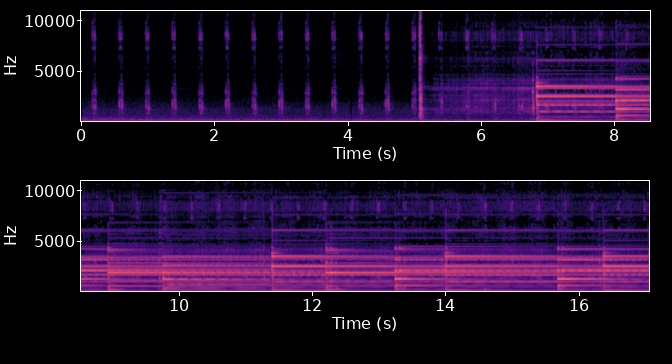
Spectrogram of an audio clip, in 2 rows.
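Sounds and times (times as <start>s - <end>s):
pendulum clock ticking: 0.0s - 17.0s
bell-like clock chime: 6.7s - 17.0s.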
